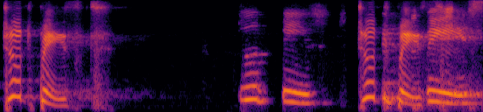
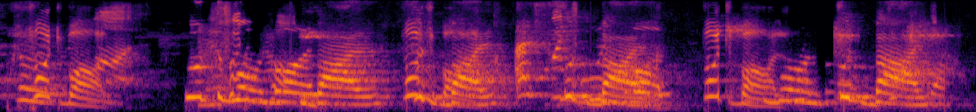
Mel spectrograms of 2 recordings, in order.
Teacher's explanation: These words are called compound words, and the peculiarity is that the first syllable, the first part of the compound word is stressed.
